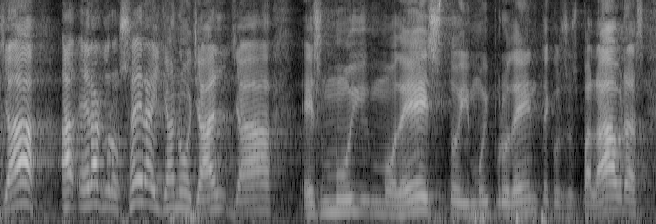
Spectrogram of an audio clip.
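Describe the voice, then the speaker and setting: High-voiced man preaching in a hall. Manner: storytelling preacher, acts out dialogue, builds to loud passages. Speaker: pastor. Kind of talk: sermon. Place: church.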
